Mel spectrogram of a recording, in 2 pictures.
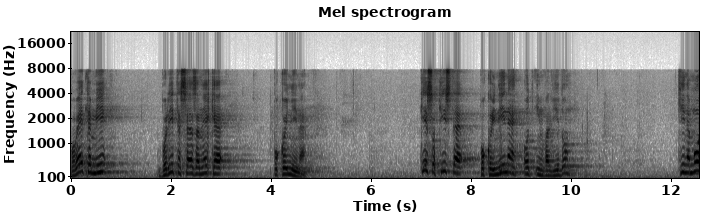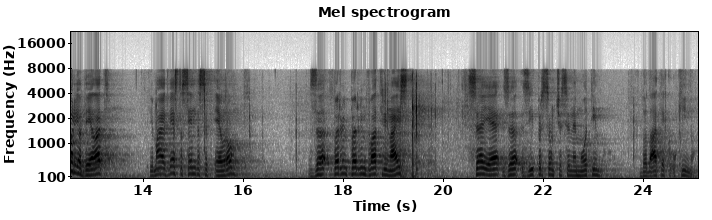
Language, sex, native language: Slovenian, male, Slovenian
